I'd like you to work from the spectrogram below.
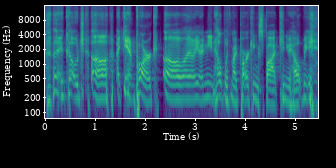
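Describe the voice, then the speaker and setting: Putting on a whiny character voice, a man talks at a fairly slow pace with high pitch, fairly even intonation and hardly any pauses. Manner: sniveling, whiny.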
